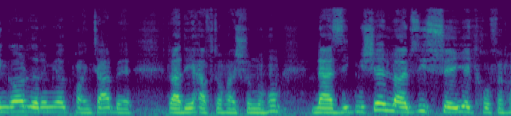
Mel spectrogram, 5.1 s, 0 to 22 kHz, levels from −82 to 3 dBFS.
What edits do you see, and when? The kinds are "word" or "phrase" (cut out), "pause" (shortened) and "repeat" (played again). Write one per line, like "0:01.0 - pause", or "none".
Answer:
none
